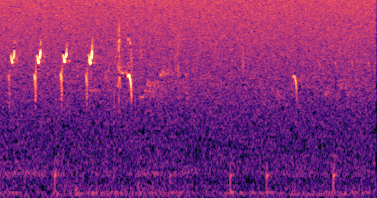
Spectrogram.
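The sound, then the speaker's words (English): A male bird's flight song: four quick, evenly spaced high chirps in the first second, then a fainter trailing note, set against a steady hiss of outdoor background noise. “Oh, and here comes another male in flight song.”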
